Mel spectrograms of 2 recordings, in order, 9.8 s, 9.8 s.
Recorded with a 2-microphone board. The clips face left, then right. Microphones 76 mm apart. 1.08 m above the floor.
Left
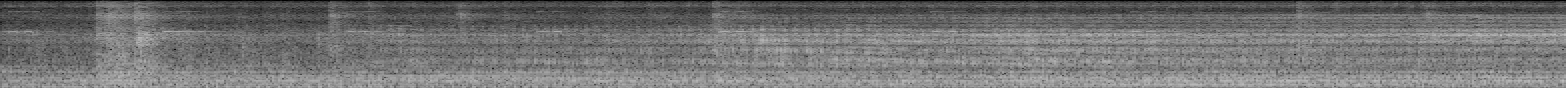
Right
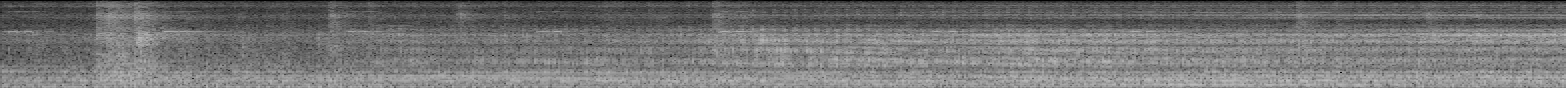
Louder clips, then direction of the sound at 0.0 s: Even; centre (ahead or behind).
